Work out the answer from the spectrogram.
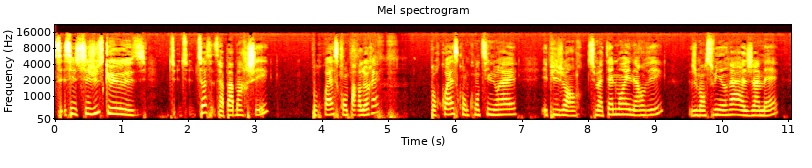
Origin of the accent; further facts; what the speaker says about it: Ontario, Canada; moved away as an adult; also born or lived in Montreal, Quebec; now in France; Je suis née à Montréal, mais j'ai grandi en Ontario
